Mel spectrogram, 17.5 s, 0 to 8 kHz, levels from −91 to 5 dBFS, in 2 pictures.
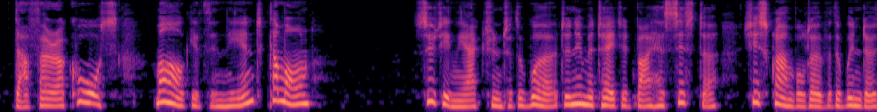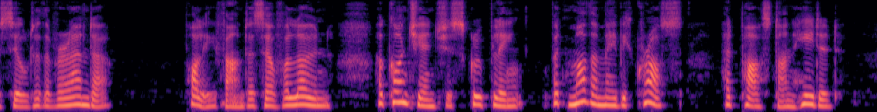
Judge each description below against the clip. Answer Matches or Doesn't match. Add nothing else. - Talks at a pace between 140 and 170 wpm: Matches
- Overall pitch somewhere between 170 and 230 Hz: Matches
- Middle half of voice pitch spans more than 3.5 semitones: Matches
